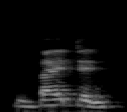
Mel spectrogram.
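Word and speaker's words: bitten: है, तो बाइट, beat, बाइटन, ये हमारा वी3 फॉर्म होता है। बाइटन या बीटन भी इसे लोग कहते हैं, बट बाइटन आई थिंक की करेक्ट प्रोनाउंसिएशन होगा, बाइटन।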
